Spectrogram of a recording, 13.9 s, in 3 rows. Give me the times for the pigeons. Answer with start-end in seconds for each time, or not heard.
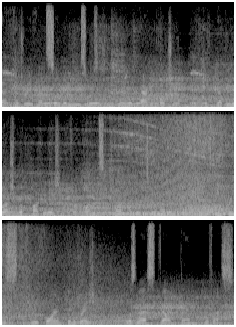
0.0-5.2.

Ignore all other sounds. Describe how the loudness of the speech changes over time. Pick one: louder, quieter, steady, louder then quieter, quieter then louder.
steady.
